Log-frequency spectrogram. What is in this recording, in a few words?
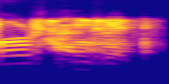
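"400", English, Spain; Numbers; DCS; Allied Flight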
